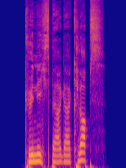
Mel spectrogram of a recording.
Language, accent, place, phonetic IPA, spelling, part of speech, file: German, Germany, Berlin, [ˈkøːnɪçsˌbɛʁɡɐ klɔps], Königsberger Klops, phrase, De-Königsberger Klops.ogg
- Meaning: singular of Königsberger Klopse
